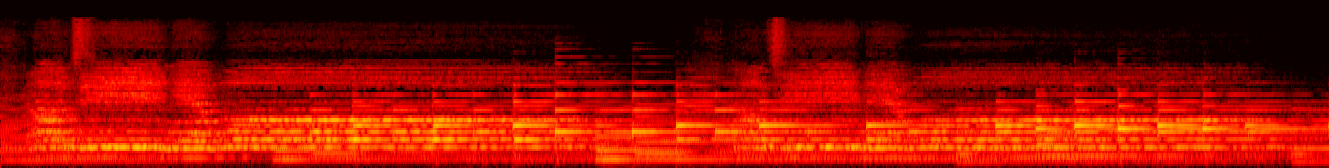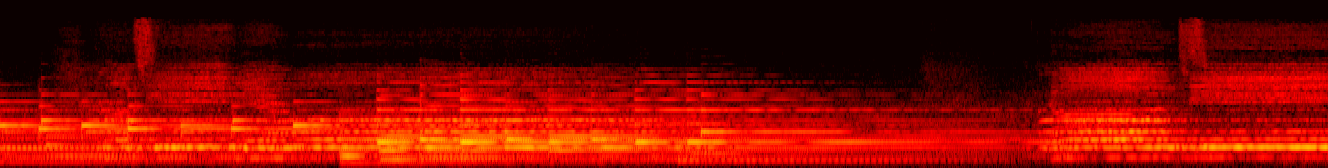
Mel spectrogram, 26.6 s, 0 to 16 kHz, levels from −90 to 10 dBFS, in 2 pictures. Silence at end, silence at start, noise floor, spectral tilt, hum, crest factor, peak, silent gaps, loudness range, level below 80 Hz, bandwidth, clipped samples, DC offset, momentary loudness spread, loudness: 0 s; 0 s; -54 dBFS; -6 dB/octave; none; 16 dB; -18 dBFS; none; 9 LU; -80 dBFS; 11.5 kHz; under 0.1%; under 0.1%; 13 LU; -34 LUFS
